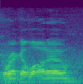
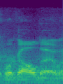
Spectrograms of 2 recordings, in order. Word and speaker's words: Regalado: Vic Regalado is the guy, the police chief. I think he's still working. But anyway, I saw his name wrong, and I thought it was Vic Regaldo, and I made this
